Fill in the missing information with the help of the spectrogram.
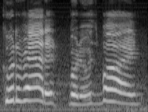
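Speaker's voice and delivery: high, loud taunt; dog rubbing it in; loud smug dog; gloating dog. Acted.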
